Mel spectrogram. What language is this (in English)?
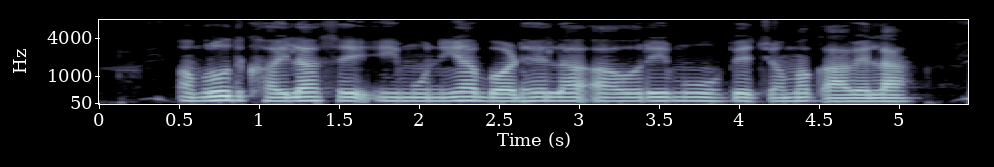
Bhojpuri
